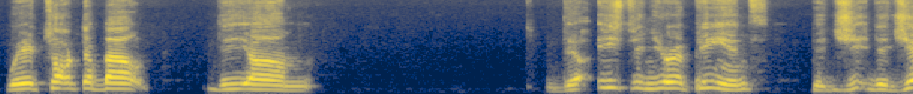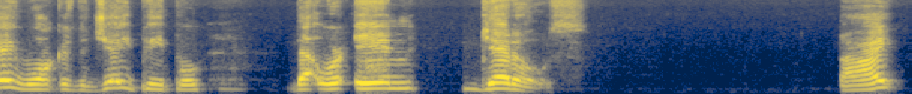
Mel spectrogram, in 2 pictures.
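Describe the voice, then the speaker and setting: A man's voice: high-pitched, slow, long pauses, mellow, no room sound. A man in his sixties hosting a show, reacting to a video with emphatic, preachy commentary and repeated key phrases. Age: 60s. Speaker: host.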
